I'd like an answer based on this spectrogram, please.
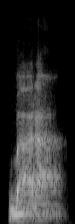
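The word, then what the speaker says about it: בָּרָא: y la vocal A, Bara. Por lo general, las palabras en hebreo llevan la acentuación en la última sílaba, pero este símbolo de cantilación también nos ayuda a saber que ahí va el acento.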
